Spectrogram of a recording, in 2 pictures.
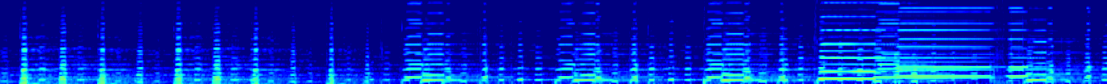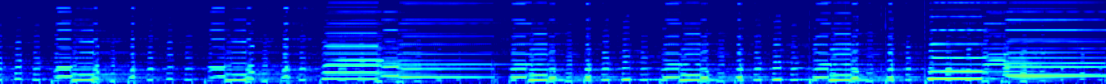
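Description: Concert accordion playing a classical piece: quick staccato repeated notes and short chords alternating with held, bright high chords.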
